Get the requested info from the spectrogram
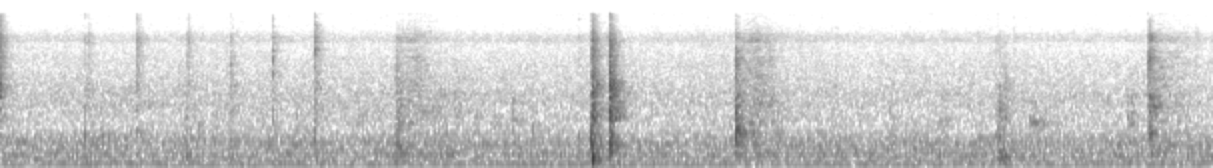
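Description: Chicken nuggets shallow-frying in oil in a non-stick pan: a steady sizzle with scattered sharp pops of spitting oil. About four and a half seconds in, metal tongs clack twice against the pan as they turn a nugget.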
